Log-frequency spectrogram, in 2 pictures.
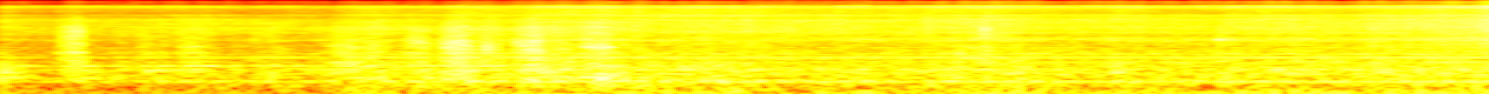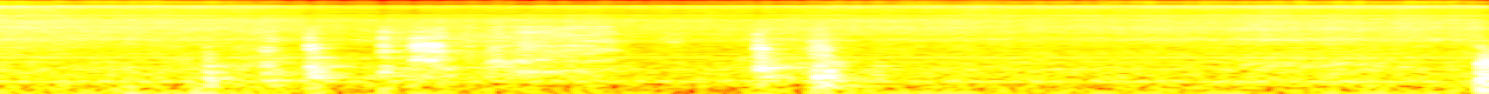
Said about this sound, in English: Go ahead and get these onto my grill grates.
